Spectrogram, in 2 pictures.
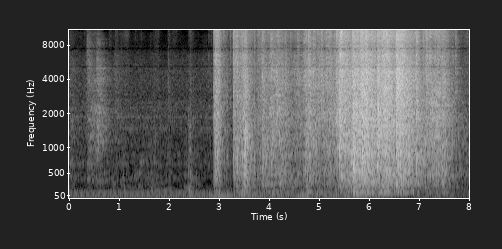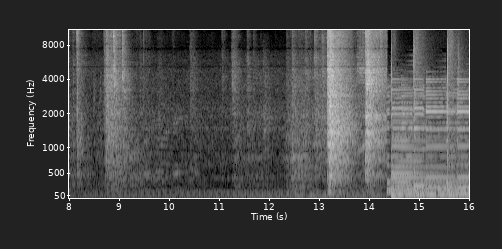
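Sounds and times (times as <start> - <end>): scrap metal impacts: 2.8 - 9.6, 10.5 - 14.4
scrap metal rattling scrape: 2.9 - 9.4, 11.3 - 14.4.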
